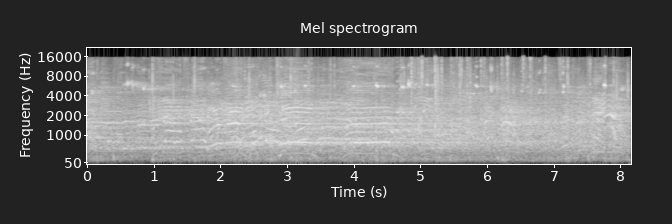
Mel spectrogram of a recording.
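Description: Several voices of spectators and players calling out at once during a basketball game, none distinct as words, with a basketball bouncing on the hardwood court and short sharp clicks from play.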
